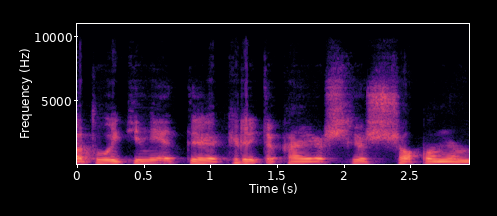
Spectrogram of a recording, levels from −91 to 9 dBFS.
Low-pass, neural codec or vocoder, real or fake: 9.9 kHz; codec, 44.1 kHz, 2.6 kbps, DAC; fake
